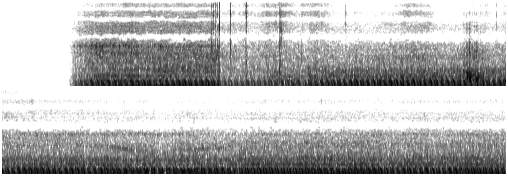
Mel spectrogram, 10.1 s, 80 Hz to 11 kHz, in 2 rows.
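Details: Kawasaki VN750 V-twin idling with an uneven, irregular extra noise over its beat, clearest around 10–13 seconds; abnormal engine noise of unknown cause.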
